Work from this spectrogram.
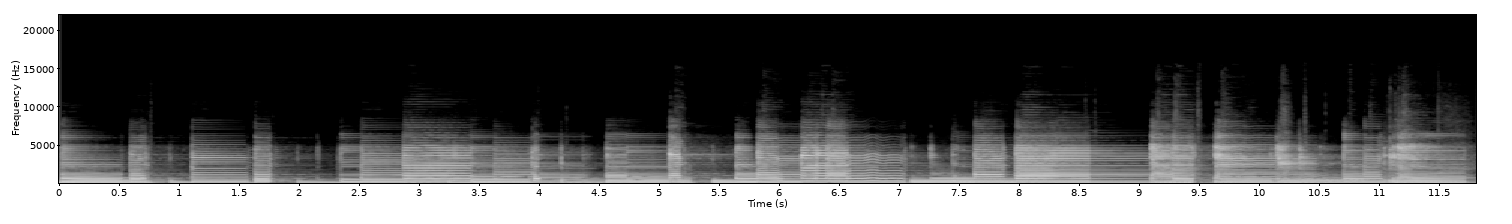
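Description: An electric guitar played through a Fractal unit's FET preamp drive effect rings out in a run of sustained, lightly overdriven chords and notes, loud and continuous with short gaps between phrases.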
